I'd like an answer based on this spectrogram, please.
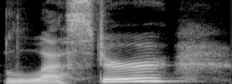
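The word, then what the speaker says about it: Leicester: a baker shop in leester which I always laugh at how Lester is pronounced because it's not written the way that it's pronounced I've see you've written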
